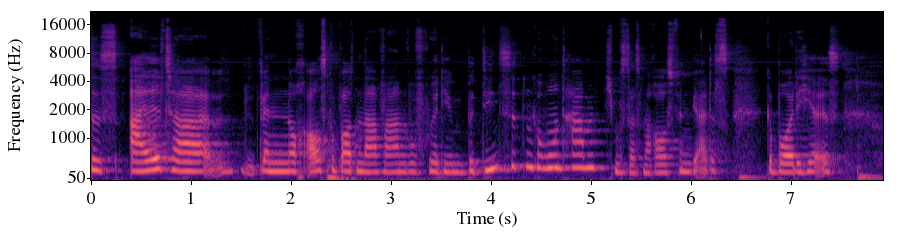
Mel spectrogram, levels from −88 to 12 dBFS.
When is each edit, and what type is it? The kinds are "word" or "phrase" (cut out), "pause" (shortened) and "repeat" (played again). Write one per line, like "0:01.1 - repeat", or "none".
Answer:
0:02.6 - word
